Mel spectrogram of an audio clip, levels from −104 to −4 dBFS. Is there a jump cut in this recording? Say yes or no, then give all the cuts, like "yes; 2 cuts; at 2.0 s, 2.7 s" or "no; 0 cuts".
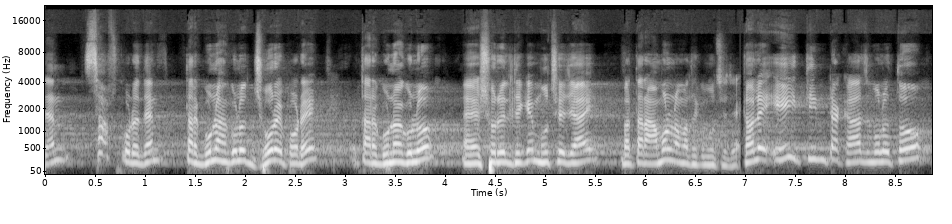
yes; 1 cut; at 6.8 s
